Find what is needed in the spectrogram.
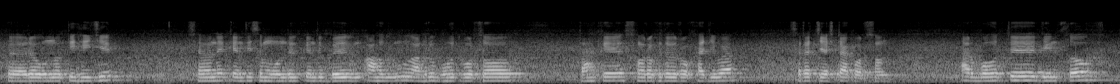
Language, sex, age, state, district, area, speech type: Odia, male, 45-60, Odisha, Subarnapur, urban, spontaneous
